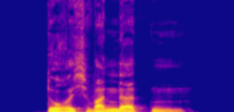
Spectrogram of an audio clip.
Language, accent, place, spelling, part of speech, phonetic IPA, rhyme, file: German, Germany, Berlin, durchwanderten, adjective / verb, [dʊʁçˈvandɐtn̩], -andɐtn̩, De-durchwanderten.ogg
- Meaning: inflection of durchwandern: 1. first/third-person plural preterite 2. first/third-person plural subjunctive II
